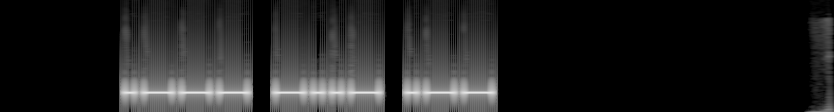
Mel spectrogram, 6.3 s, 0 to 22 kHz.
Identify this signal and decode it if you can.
Morse code, heard as a keyed tone, about 17 wpm, 700 Hz. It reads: JXW
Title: USA Call Sign Postfixes - 3 Letters 17wpm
